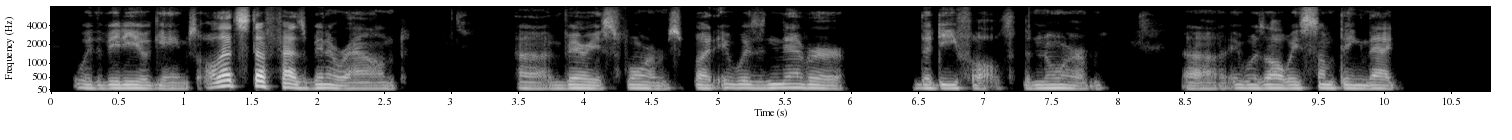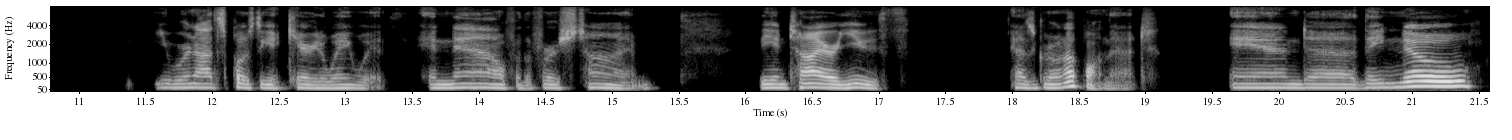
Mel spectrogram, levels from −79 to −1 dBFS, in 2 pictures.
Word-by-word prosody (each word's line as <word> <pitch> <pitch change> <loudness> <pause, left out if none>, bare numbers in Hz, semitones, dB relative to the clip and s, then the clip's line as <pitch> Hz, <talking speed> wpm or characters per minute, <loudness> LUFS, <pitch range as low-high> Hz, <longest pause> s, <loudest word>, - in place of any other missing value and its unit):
with 115 -4 -6
video 115 -1 +1
games, 100 -1 -6
all - - -6
that 185 +2 +6
stuff 180 -1 +6
has 135 -6 +3
been 120 +3 -1
around, 105 -1 -5 0.9
uh, 105 -1 -6
in 105 - -7
various 115 0 0
forms, 115 -2 -3
but 110 -2 -2
it 130 - -6
was 120 -2 -3
never 120 -4 -2 0.5
the 115 -1 -3
default, 115 -1 -5
the - - -7
norm, 110 -3 -3 0.6
uh, 100 0 -7
it 120 - -5
was 115 -1 -3
always 115 0 +1
something 115 -2 -1
that 105 -2 -3 1.5
you 135 +1 -7
were 130 +1 -2
not 135 -1 +1
supposed 125 -1 0
to 130 - -1
get 115 -1 -2
carried 120 0 0
away 115 +1 -1
with, 105 -3 -7 0.3
and 125 -1 0
now 135 -2 0
for 115 0 -9
the 110 - -7
first 120 0 0
time, 115 -4 -4 0.8
the 125 +1 +1
entire 130 +1 +5
youth 120 -3 -1 0.8
has 125 -3 -1
grown 125 +3 0
up 175 0 +4
on - - 0
that, - - -10 0.5
and, 130 -1 0
uh, 125 -1 -1
they 135 +3 -1
know 175 +4 +8
120 Hz, 150 wpm, -22 LUFS, 110-130 Hz, 1.5 s, know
